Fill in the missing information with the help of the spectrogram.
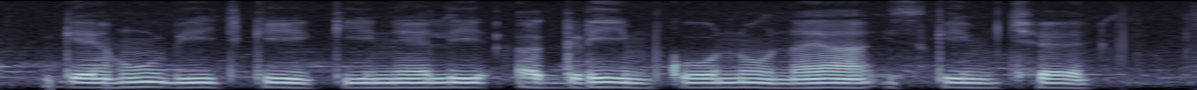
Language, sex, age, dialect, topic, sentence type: Maithili, male, 36-40, Angika, agriculture, question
